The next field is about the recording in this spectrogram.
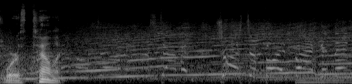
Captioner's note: f1 engine racing sounds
